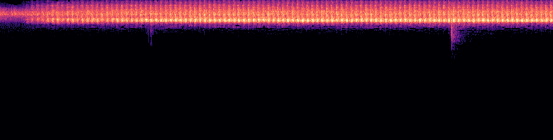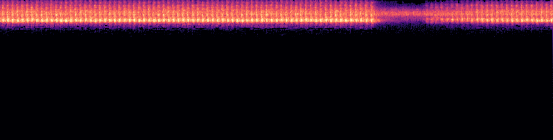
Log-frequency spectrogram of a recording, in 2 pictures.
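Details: A sustained shrill chorus of grasshoppers with no music: rapid, even pulses at a very high pitch. A couple of faint clicks sound in the first half, and a short gap comes near the end.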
